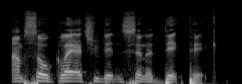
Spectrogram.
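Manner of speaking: ordinary delivery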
